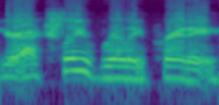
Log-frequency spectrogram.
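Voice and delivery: barely-there, very quiet, hushed murmur. As a character turning aside to another character, very quiet. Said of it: "just very quietly goes".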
